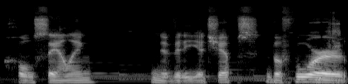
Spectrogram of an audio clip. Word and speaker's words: Nvidia: Um, the correct way to pronounce it is actually Nvidia. Yeah, here it is. Novidia is incorrect. Nvidia.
